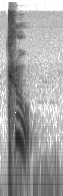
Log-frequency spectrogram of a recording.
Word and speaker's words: through: word what it is through t h r o u g h so g h is silent through only the pronunciation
